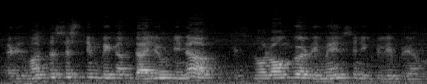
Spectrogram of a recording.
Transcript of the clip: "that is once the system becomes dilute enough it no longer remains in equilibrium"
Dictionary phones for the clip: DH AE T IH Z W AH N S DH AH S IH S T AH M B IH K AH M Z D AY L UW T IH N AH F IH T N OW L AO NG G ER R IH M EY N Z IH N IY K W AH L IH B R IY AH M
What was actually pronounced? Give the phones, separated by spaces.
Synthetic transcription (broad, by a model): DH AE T IH Z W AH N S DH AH S IH S T AH M B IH K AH M D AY L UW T IH N AH F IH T N OW L AO NG G ER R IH M EY N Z IH N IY K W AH L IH B R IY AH M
